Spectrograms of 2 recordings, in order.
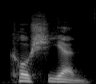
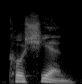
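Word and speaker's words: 口弦: Because I was like, this is the koshian, but it's koshian. And to say that, you say it like you say the word Dalmatian, koshian.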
